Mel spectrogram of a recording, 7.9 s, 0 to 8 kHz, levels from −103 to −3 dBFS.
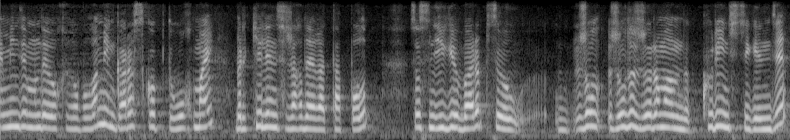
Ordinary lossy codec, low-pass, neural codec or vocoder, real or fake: Opus, 32 kbps; 7.2 kHz; none; real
